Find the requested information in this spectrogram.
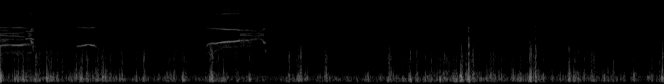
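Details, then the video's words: An osprey at Port Lincoln on 21 December 2020 gives a short whistled note, a brief chirp, then a longer clear yelp near two seconds, after which only crackling background noise remains. "Port Lincoln Osprey"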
